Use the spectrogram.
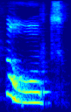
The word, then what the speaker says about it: thought: had and then oh o-u-g-h is making all in this word thought and thought is the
